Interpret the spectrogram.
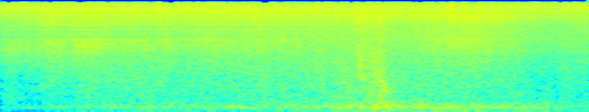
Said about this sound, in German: Du lauschst dem monotonen Rauschen der Wellen.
